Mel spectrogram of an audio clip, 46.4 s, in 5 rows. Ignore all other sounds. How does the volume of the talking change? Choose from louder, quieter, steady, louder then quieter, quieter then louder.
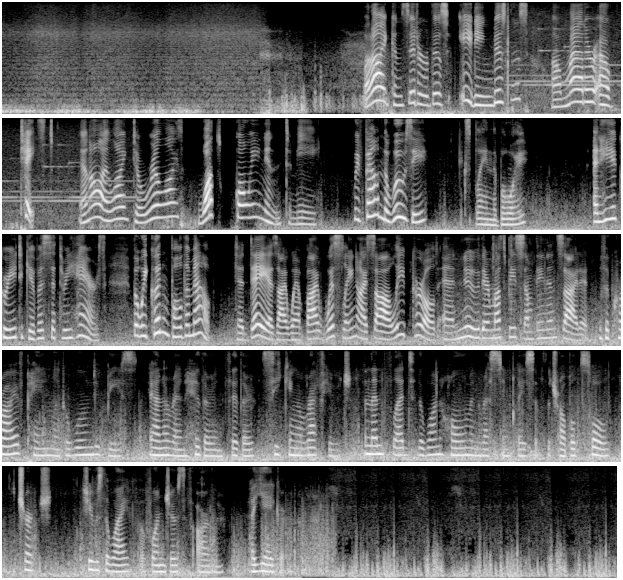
steady.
